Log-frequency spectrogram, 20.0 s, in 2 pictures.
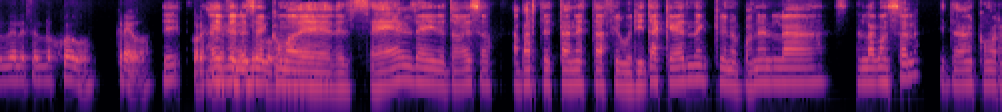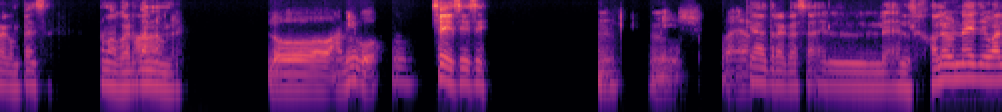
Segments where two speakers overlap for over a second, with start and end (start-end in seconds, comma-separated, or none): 1.6-3.3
